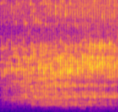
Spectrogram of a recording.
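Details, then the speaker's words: Engine after a rebuild, quiet when cold: once warm a fast, even ticking knock rides over a thin engine note, audible from the cabin with vibrations, no check-engine light, oil pressure high; cause not yet found. "Так, постепенно начинает тарабанить. Чек не горит. Даже здесь в кабине слышно. Начинаются какие-то вибрации."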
